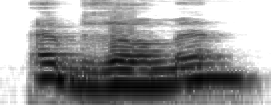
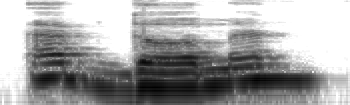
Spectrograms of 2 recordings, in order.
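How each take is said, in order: First: Abdomen said the Portuguese way, rising; Portuguese word. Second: Abdomen said slowly, each syllable clear; slow repeat. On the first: Teacher models Portuguese abdomen, Portuguese pronunciation. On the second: Teacher repeats abdomen slowly for learners, careful pronunciation. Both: Shown as a demonstration. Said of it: "modelling Portuguese word".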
